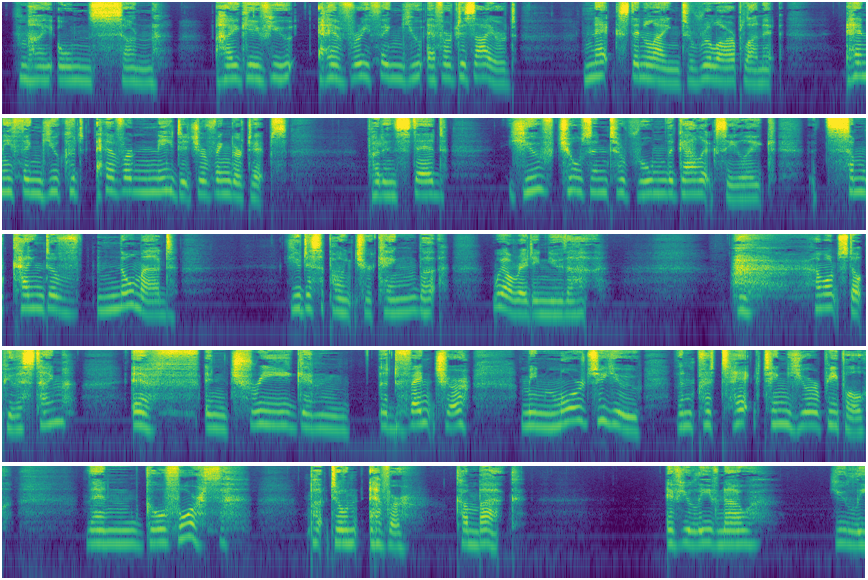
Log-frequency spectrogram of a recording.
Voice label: scottish disappointed mother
